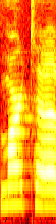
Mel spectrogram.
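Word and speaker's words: Märtha: But it's called Atlantic Crossing, and it's about a World War II relationship with FDR and Norwegian Crown Princess Martha, which he said is pronounced Marta, but I wasn't trying to get into accents.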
